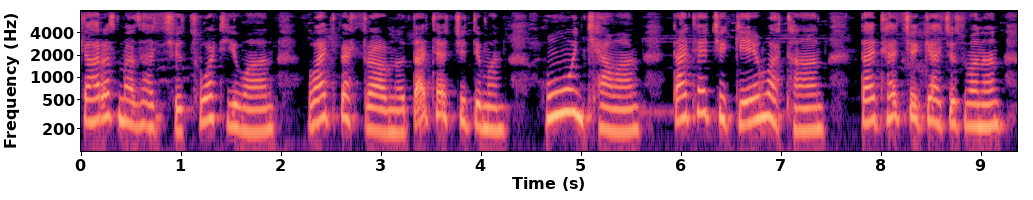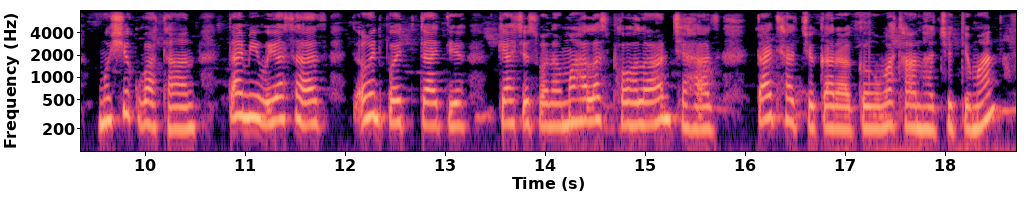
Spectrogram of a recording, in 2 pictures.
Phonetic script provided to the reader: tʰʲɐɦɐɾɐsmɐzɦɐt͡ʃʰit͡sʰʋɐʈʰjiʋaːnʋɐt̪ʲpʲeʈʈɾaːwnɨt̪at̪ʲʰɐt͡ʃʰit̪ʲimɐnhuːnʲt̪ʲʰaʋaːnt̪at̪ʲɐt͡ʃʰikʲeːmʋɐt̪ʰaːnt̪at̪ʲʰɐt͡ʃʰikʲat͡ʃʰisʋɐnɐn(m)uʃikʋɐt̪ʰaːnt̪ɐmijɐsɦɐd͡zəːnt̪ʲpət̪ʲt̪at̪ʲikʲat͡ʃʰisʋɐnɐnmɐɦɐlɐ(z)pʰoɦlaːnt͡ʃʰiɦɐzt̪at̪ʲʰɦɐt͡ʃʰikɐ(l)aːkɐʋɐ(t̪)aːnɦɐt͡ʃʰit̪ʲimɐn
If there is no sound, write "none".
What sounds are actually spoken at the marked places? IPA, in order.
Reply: m, s, ɾ, t̪ʰ

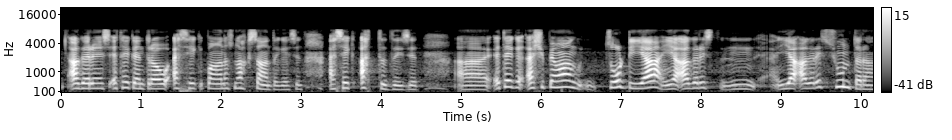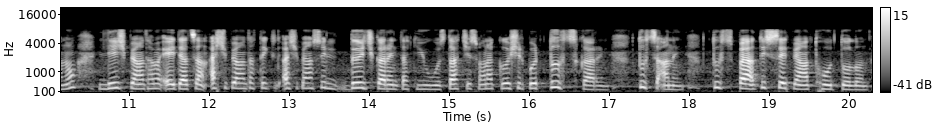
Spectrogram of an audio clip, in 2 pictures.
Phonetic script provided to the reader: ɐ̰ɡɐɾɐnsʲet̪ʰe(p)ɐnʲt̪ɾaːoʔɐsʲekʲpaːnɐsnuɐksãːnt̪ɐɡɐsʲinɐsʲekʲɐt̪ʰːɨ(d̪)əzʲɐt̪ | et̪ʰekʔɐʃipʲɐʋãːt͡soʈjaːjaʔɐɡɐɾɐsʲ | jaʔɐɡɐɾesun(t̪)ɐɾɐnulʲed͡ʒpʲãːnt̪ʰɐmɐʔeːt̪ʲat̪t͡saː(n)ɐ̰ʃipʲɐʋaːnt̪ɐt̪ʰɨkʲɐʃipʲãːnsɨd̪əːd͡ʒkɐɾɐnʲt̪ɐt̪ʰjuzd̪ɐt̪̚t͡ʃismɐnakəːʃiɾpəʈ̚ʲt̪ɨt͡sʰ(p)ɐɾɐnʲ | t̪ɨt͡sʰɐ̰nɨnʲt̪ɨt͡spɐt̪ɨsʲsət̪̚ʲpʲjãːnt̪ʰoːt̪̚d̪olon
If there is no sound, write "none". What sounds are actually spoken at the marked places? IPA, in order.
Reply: k, d̪, t̪, n, k

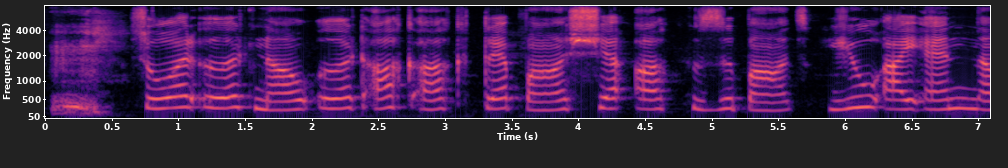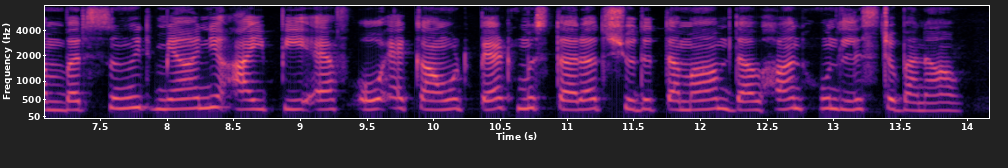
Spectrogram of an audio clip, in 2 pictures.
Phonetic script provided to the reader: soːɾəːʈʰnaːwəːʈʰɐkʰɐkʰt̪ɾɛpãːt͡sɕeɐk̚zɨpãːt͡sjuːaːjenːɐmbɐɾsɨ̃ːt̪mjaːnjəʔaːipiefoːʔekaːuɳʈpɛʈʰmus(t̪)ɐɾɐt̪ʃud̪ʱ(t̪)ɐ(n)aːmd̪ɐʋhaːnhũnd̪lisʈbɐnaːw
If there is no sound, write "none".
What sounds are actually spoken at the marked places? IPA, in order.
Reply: t̪, t̪, m

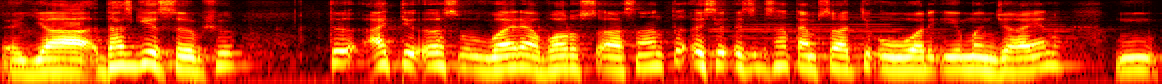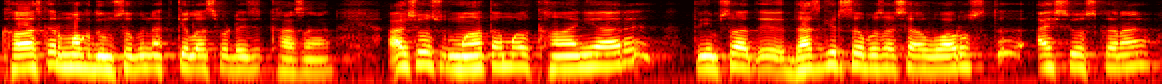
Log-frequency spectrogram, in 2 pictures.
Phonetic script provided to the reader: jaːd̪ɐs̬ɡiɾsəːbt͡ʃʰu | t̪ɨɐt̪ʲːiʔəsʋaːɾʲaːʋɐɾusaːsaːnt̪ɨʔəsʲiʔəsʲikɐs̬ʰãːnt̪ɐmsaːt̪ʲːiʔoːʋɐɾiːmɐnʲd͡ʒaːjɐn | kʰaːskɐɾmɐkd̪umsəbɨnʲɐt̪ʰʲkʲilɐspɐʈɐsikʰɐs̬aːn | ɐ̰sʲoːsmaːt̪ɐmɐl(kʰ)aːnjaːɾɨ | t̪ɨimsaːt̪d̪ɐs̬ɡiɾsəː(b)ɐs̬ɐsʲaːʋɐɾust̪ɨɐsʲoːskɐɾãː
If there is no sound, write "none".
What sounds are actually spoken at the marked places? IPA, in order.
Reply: kʰ, b

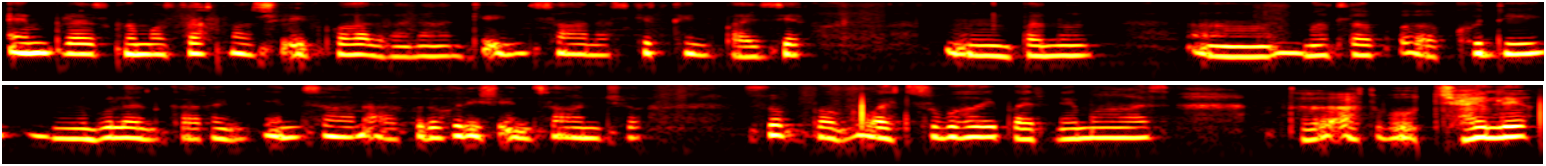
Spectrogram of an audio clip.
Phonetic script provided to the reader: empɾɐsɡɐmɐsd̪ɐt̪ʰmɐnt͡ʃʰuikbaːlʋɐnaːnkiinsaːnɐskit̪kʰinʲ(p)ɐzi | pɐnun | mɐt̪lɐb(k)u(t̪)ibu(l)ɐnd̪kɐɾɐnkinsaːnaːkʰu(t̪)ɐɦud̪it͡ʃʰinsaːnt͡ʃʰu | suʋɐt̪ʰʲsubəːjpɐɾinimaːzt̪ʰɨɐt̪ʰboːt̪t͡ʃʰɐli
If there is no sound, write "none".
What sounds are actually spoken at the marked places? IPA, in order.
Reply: p, kʰ, d̪, l, d̪

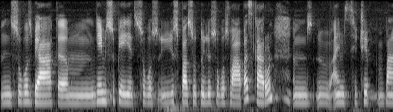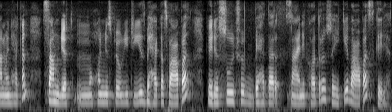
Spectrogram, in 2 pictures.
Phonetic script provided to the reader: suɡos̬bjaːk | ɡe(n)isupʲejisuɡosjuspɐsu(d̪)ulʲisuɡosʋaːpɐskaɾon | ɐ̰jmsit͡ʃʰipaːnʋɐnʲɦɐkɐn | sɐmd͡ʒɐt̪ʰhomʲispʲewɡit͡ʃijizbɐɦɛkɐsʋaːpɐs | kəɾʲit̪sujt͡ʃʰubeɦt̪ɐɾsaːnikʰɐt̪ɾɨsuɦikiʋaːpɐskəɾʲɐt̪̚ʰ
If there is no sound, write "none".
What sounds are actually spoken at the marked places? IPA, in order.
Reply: m, t̪

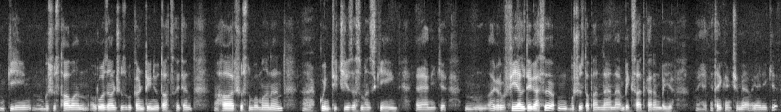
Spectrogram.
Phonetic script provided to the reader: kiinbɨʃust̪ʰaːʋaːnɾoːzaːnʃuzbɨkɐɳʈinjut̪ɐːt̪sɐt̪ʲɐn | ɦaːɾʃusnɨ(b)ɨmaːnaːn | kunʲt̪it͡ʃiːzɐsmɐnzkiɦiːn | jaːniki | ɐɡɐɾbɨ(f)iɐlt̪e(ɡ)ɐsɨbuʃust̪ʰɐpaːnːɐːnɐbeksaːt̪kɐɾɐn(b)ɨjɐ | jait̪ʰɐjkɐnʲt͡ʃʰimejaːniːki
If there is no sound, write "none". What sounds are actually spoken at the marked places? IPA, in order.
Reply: b, f, ɡ, b

